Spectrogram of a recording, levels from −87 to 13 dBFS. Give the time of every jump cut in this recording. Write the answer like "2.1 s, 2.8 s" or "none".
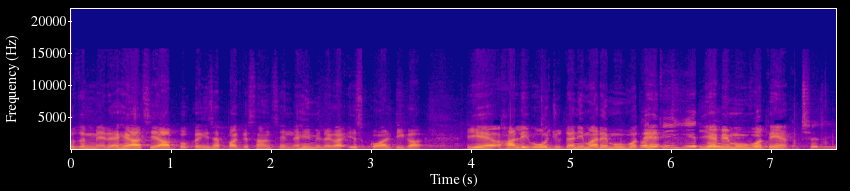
none

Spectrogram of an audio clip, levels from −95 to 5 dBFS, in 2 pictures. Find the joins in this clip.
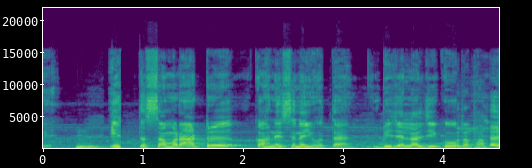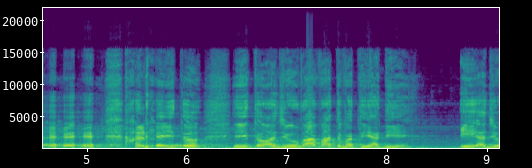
0.8 s, 4.1 s

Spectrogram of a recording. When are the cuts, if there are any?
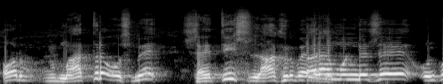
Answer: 3.1 s

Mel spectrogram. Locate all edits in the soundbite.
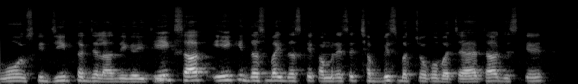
1.5 s

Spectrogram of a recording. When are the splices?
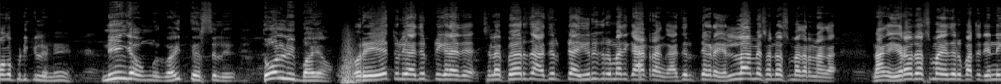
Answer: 3.5 s

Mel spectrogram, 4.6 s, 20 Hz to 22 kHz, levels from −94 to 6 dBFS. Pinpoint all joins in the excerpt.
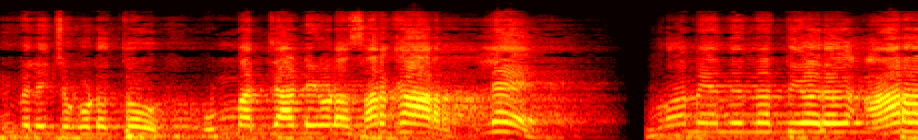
3.4 s

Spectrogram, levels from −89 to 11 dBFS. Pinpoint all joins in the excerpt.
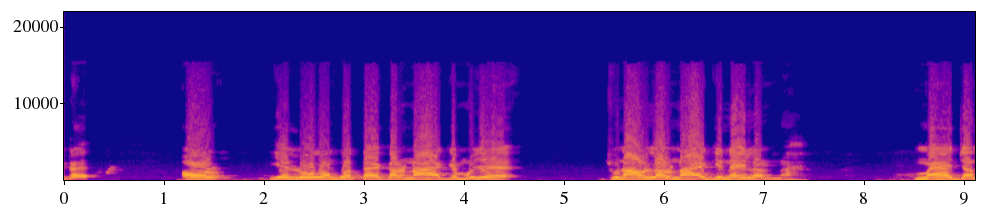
none

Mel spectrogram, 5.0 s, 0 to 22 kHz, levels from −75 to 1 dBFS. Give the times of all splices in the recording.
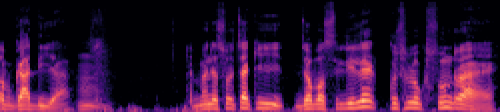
none

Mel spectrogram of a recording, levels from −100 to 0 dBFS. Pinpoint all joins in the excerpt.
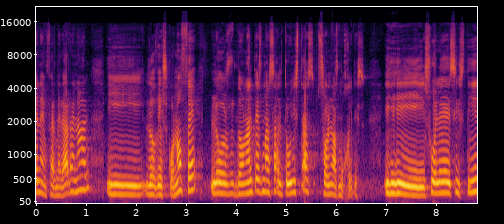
3.3 s

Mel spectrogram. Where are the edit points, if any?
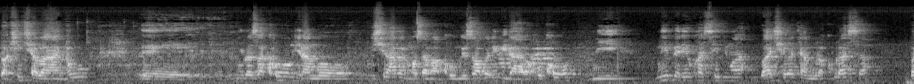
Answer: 6.1 s

